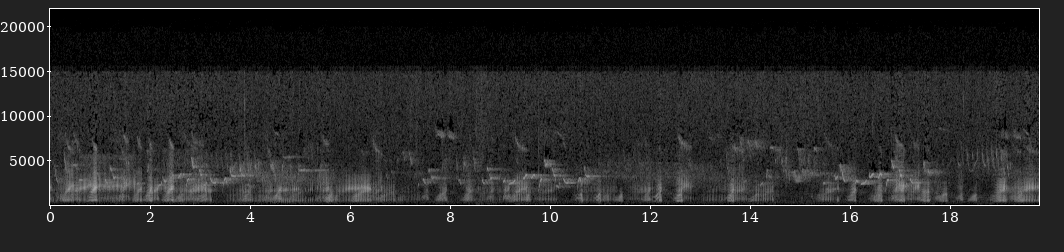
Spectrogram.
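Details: Frogs and toads in the wild, a busy chorus of repeated croaking pulses and rattles overlapping without pause, a few higher squeaky notes above, intensity rising and falling across the stretch.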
